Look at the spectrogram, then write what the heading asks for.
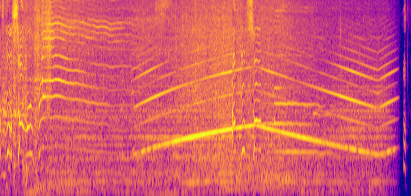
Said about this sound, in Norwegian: Er det ambulansen som kommer nå for Har du ringt ambulansen nå?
